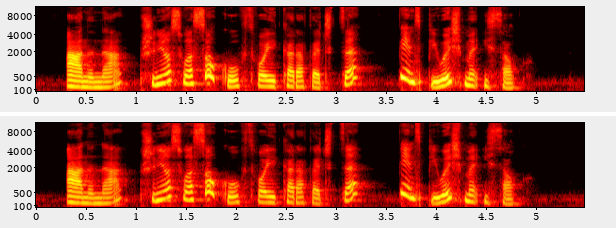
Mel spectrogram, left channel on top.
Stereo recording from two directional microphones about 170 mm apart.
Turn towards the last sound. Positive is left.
turn(degrees=30)  # may be behind; listen again after turning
